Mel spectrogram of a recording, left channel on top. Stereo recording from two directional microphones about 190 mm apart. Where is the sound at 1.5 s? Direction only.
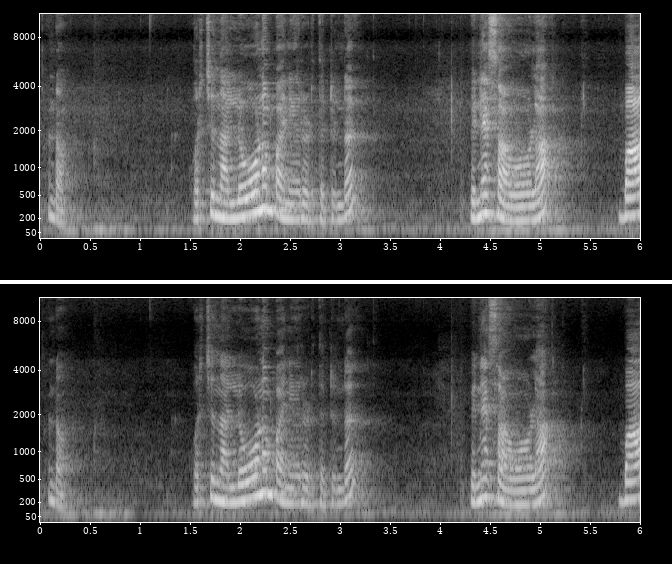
35° left (ahead or behind).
